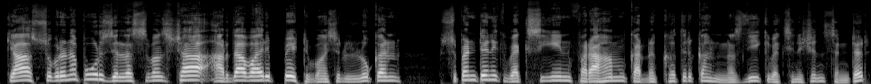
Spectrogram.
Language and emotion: Kashmiri, neutral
